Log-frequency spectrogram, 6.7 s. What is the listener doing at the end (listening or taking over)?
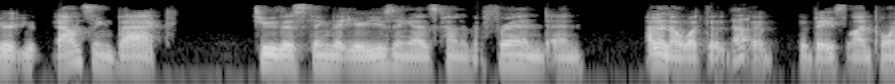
listening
